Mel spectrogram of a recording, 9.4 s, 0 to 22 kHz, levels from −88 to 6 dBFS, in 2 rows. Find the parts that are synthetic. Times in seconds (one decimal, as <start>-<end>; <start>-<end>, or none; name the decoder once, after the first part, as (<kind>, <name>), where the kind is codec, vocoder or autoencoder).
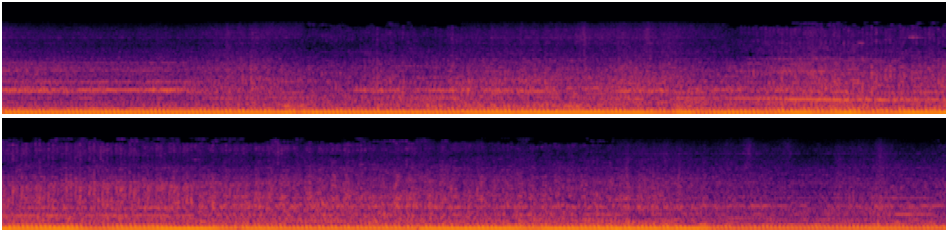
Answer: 0.0-1.5 (autoencoder, DAC-VAE); 2.3-3.6; 7.8-9.4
